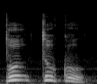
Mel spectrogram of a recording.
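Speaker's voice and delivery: "Που, του, κου" as plain stops without a puff of air; unaspirated stops. Shown as a demonstration. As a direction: say "Που, του, κου" as separate short syllables. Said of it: "προφερόντουσαν, ε, τα λεγόμενα ψηλά".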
